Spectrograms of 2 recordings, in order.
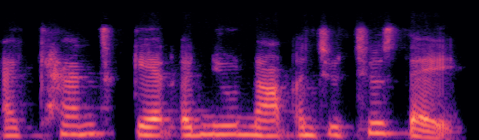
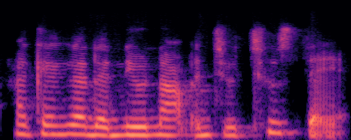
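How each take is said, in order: First: The T at the end of can't is clearly pronounced. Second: The T at the end of can't is dropped. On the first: "instead of saying" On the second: "without fully articulating the T"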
